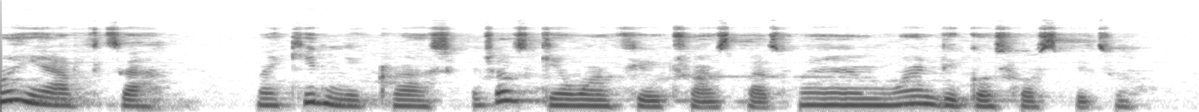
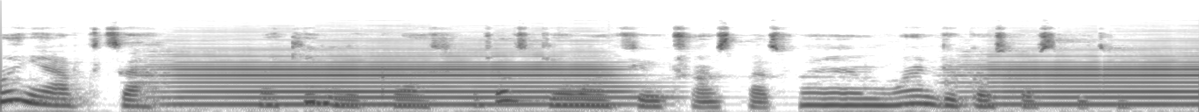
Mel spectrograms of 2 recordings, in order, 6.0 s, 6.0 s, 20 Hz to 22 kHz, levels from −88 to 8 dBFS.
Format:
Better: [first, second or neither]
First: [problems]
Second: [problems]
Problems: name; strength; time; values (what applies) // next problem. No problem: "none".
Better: first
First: none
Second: noise reduction (neural mask model RNNoise)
